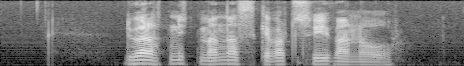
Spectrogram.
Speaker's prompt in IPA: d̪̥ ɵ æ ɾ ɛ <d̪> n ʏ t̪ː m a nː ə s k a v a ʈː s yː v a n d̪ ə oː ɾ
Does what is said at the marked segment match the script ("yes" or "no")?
no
